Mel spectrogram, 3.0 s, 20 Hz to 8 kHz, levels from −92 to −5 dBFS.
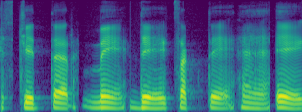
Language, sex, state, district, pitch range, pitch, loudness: Hindi, male, Uttar Pradesh, Etah, 135-150 Hz, 145 Hz, -18 LUFS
